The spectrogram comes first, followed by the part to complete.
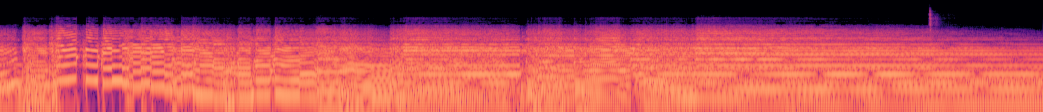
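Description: Overdriven electric guitar, a Telecaster-style guitar through the DCW Exoplex preamp/boost and DCW Sunrise Overdrive pedals into a Vox amp. It opens with a fast lead run of bent, wavering notes over the first few seconds, then settles into held notes and chords that ring out, re-struck a few times.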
